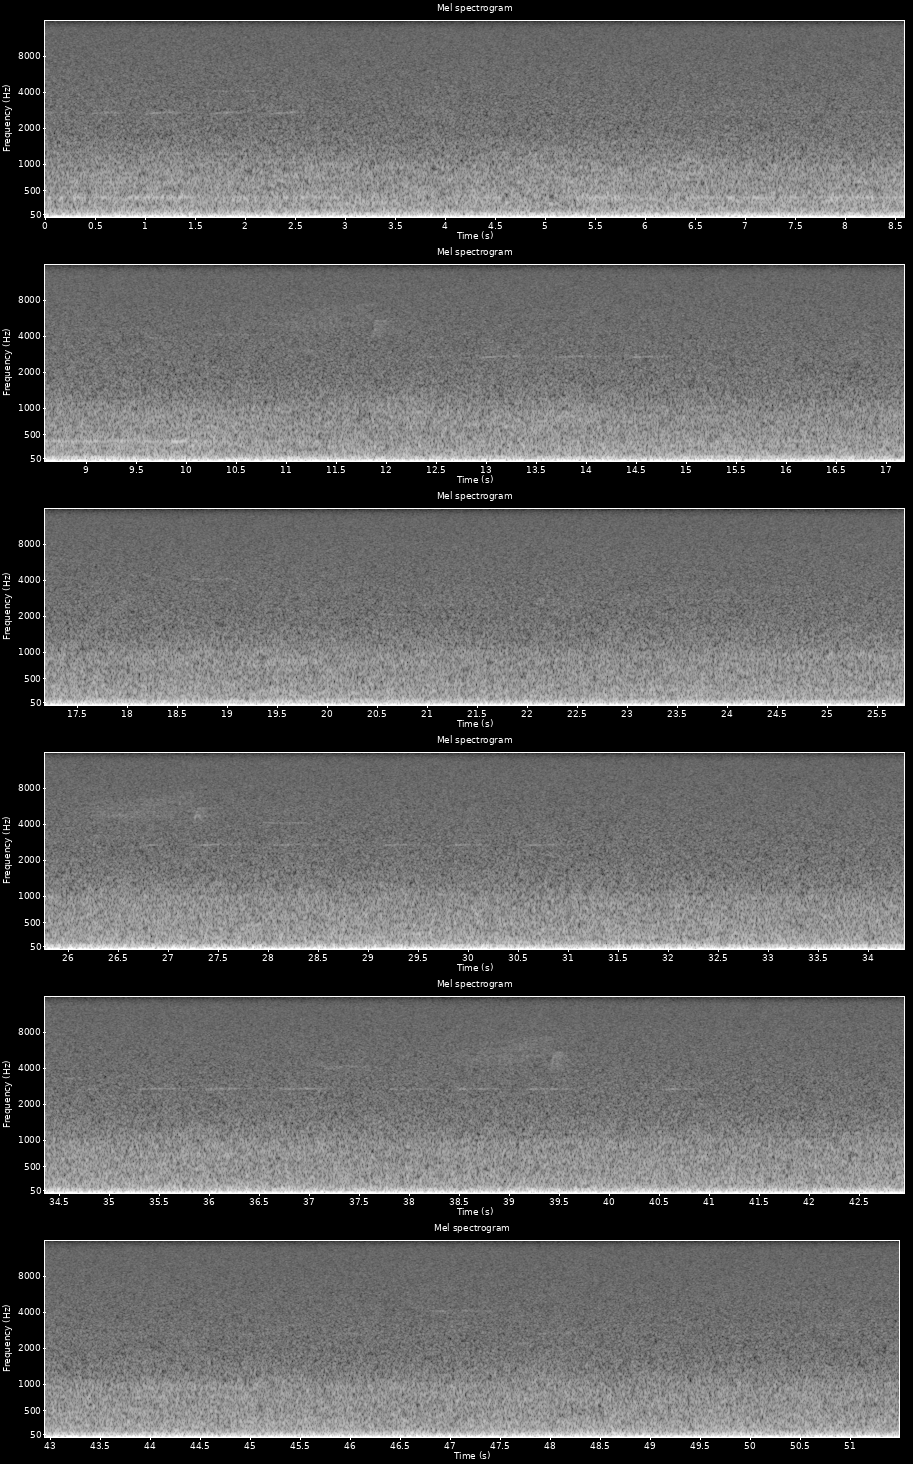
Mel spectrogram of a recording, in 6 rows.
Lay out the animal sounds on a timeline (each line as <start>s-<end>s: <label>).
10.6s-12.1s: Northern Parula (Setophaga americana)
25.9s-27.5s: Northern Parula (Setophaga americana)
38.3s-39.6s: Northern Parula (Setophaga americana)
